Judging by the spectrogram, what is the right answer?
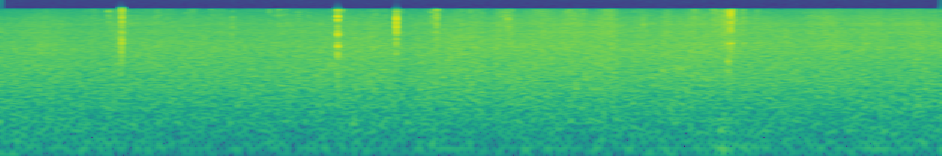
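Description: Steady rush of ocean surf washing against the rocks, with a few faint clicks scattered through it.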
